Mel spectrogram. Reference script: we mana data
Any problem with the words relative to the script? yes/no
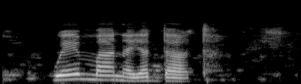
yes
